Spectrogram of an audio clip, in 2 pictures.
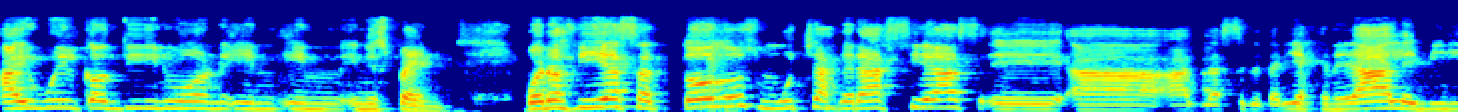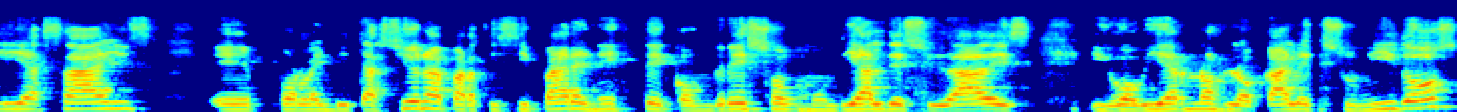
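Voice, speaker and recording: This woman has a plain, everyday voice, medium in pitch, and talks at a moderate pace. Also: ordinary pitch variation, very clean recording, silent background. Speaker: member of European Parliament. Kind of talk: panel speech.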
